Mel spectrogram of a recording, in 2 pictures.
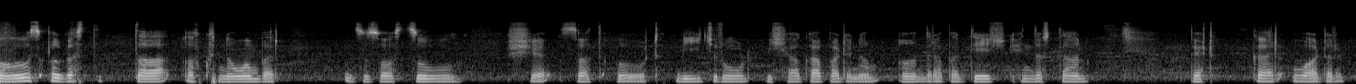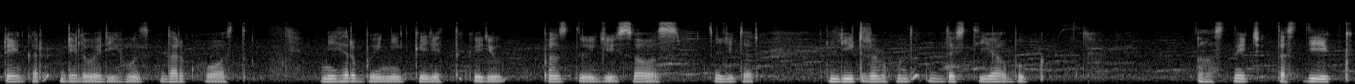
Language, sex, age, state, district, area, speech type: Kashmiri, male, 30-45, Jammu and Kashmir, Bandipora, rural, read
